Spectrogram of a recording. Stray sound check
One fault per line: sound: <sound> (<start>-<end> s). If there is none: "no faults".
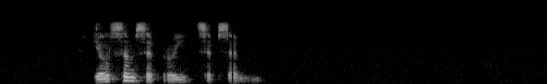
no faults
